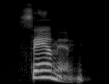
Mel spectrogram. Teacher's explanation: Don't worry about the l, it's silent.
